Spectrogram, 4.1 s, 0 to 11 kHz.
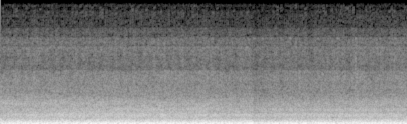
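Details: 1957 Ford Thunderbird V8 driving after original parts reinstated in place of 30-year-old modifications: uneven stumbling burble with surges, misfiring badly which it didn't used to do; owner suspects it may be flooding again.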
